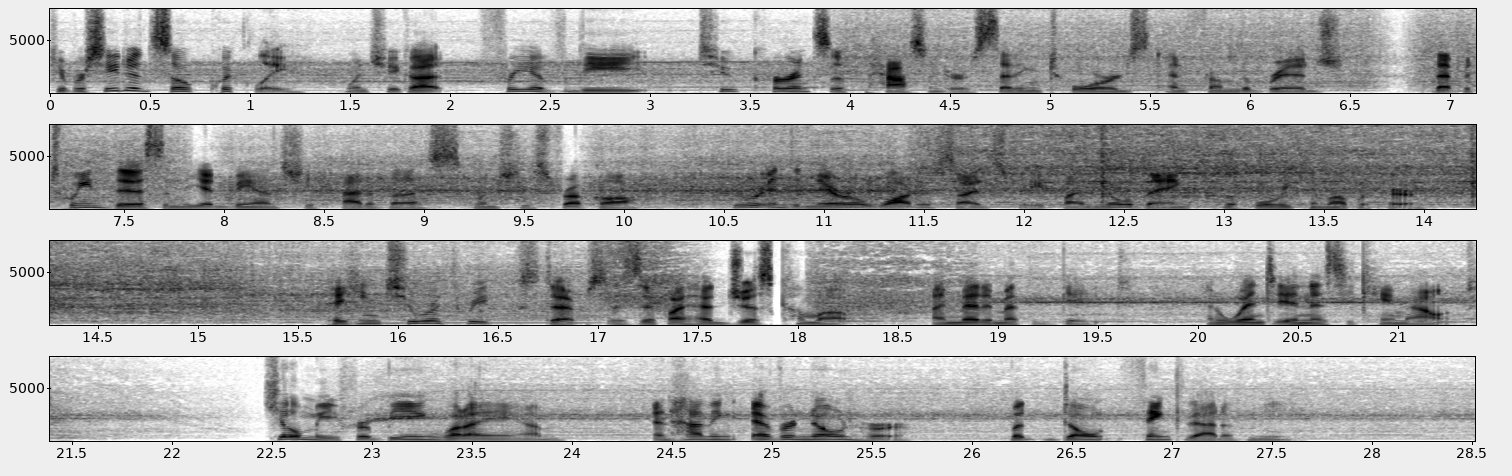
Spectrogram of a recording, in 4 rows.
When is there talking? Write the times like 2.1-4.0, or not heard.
0.0-14.1, 15.7-21.5, 22.4-27.6.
